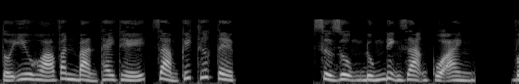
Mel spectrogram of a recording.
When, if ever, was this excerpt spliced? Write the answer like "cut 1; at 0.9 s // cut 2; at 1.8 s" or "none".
none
